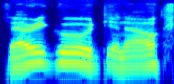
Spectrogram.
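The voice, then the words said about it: Austrian accent imitation. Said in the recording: “in that, you know, that Austrian accent”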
